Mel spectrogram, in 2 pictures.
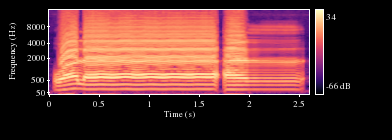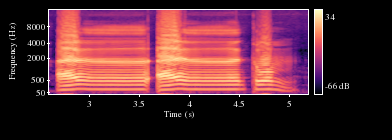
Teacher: maka ketika bertemu ta, nunnya disamarkan ke huruf ta, an langsung kepada makhraj daripada makhraj huruf ta. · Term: ikhfa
